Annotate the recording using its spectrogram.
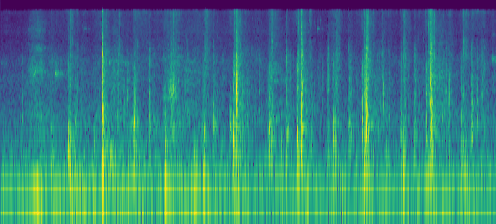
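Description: Heavy battle ropes slapping on grass, with feet stepping quickly in place: a run of irregular sharp slaps and thuds, about two or three a second, some much louder than others.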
